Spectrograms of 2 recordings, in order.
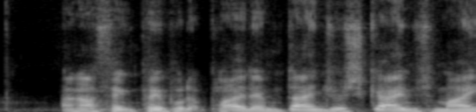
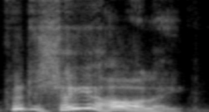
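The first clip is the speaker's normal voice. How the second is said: much higher and louder, calling out; excited greeting; 3 semitones higher, 6 dB louder than usual. Real, not acted. Vlogger calls out to friend Harley, excited greeting. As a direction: hail him warmly across the room.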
